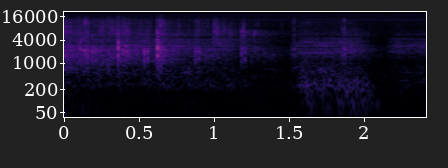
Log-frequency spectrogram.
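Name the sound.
audience clapping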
